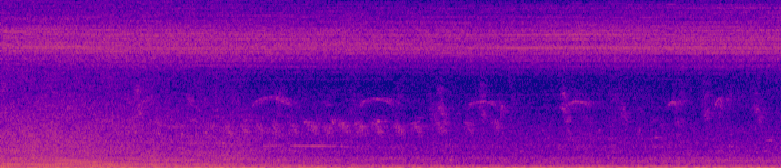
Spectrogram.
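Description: Outdoor background: a bird repeating short high chirps, about one or two a second, from about a second and a half in, over a steady high insect drone and a low rumble.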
